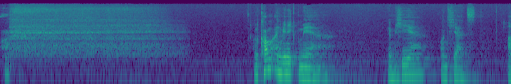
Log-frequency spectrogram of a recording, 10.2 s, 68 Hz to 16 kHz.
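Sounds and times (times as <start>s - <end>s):
deep breath in and out during a guided meditation: 0.0s - 4.0s
speech: 0.1s - 0.5s, 5.1s - 6.6s, 7.8s - 9.6s.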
